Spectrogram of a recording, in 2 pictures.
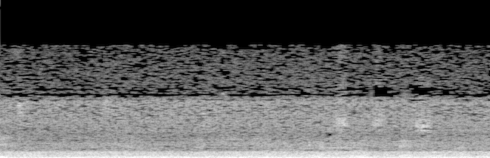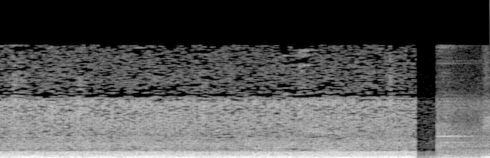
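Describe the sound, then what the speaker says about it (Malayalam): Bangalore metro train arriving at Yeshwanthpur station, a loud continuous rumble and roar that fills the whole platform and breaks off abruptly near the end. A voice is faintly heard under the noise. "ട്രെയിൻ വരുന്നുണ്ടോ? ഇപ്പൊ എത്തും."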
